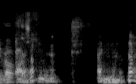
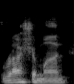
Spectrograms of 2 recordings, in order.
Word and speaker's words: Rashomon: the Japanese film Rashomon, or actually the correct pronunciation would be Rashomon. But the emphasis is on the different syllable, but Americans call it Rashomon, which is a single incident that is told from 3 different perspectives.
